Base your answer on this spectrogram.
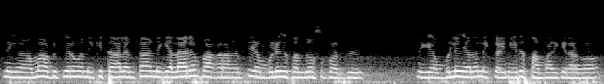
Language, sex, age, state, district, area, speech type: Tamil, female, 30-45, Tamil Nadu, Tiruvannamalai, rural, spontaneous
